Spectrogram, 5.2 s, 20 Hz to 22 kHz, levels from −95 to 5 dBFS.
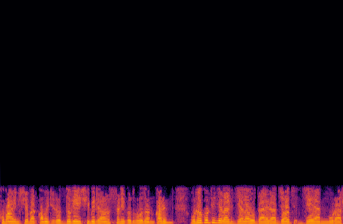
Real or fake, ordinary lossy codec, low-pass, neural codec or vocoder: real; Opus, 32 kbps; 3.6 kHz; none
